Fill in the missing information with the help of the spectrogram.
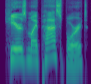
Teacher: But if you say, "Here's my passport." with a gentle falling tone, it sounds friendly and cooperative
